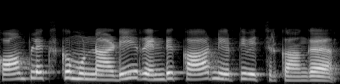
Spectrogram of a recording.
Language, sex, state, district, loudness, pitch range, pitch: Tamil, female, Tamil Nadu, Nilgiris, -14 LUFS, 225-270 Hz, 245 Hz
